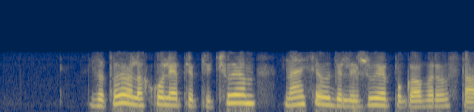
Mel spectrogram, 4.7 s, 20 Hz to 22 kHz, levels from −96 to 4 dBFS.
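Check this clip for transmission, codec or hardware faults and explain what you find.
Two faults here, one running the whole way through and one short burst near the end.

The whole clip has GSM full-rate codec coloring. Pulse-driven vocal-tract modeling, consistent with 13 kbps, leaves speech buzzy and gravelly, squeezed into roughly 200 Hz to 3.5 kHz.

From 3.52 to 3.65 s, just after "le prepričujem naj se", there are GSM bit errors. Corrupted filter, pitch and gain values garble several consecutive frames, giving squawky, gargling breakup and level jumps.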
